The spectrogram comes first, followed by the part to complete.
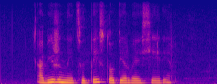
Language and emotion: Russian, neutral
